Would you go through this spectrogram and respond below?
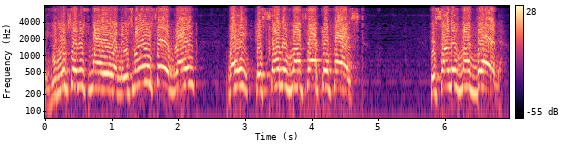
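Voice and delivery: high, loud preaching at full force; impassioned preaching. Acted. Preacher retelling Ibrahim's trial to his friends, impassioned preaching. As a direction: drive the story home to the congregation.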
